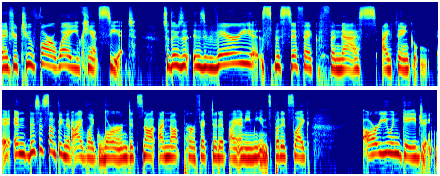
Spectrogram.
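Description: In a very clean recording with a silent background, a woman talks at a moderate pace in an ordinary speaking voice, fairly high in pitch, with ordinary pitch variation, very even loudness and a dry, close sound with no echo. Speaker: podcast host and content creator. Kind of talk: casual interview conversation.

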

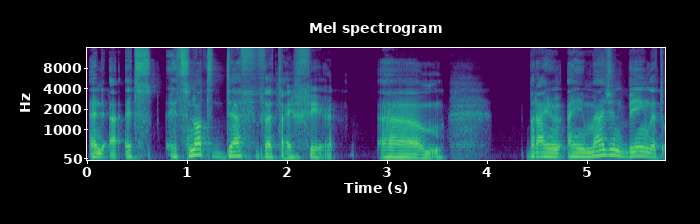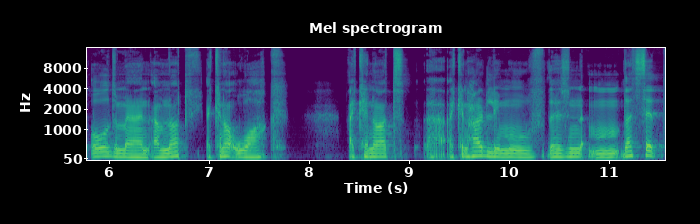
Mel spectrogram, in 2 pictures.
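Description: A man with an Arabic accent talks at a fairly slow pace and a medium pitch. His loudness is very even, and his pitch variation is ordinary. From Oman. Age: 20s. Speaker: storyteller and TV producer. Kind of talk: casual interview chat. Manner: halting, many fillers.

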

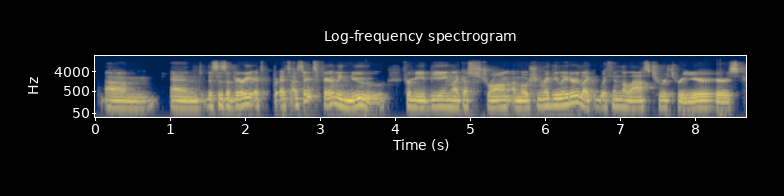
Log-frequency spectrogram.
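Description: With a plain, everyday voice, a man speaks at a moderate pace and a fairly low pitch, with ordinary pitch variation and very even loudness. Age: 30s. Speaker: podcast host. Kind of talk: casual chat.

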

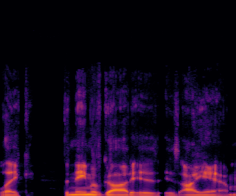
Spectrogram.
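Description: In an American accent, a man speaks fairly slowly with a very deep, low pitch, and the sound is dry and close with no echo. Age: 30s. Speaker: tech worker and podcast guest. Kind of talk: casual chat. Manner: halting.

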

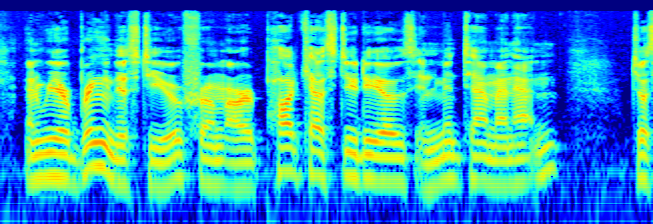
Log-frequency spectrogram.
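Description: A man talks at a fairly quick pace with lively intonation in an unremarkable speaking voice. The background is quiet. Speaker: podcast host. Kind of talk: interview.

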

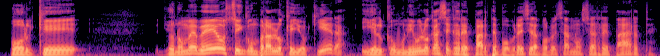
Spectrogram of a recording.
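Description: A man with a medium pitch talks at a fairly quick pace, his pitch varying in an ordinary way. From Dominican Republic. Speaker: comedian and radio personality. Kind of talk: casual chat. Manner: animated.

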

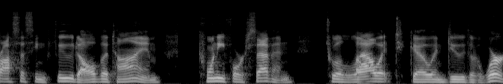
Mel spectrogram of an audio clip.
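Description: In a normal speaking voice, a man talks at a moderate pace with ordinary pitch variation against a quiet background. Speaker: author and podcast host. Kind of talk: interview conversation.

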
